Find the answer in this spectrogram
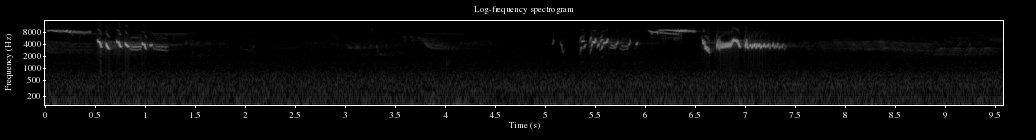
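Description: Small birds chirping in two short spells of quick, high-pitched calls: one right at the start and another from about five to seven and a half seconds in, with faint steady background hiss between.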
